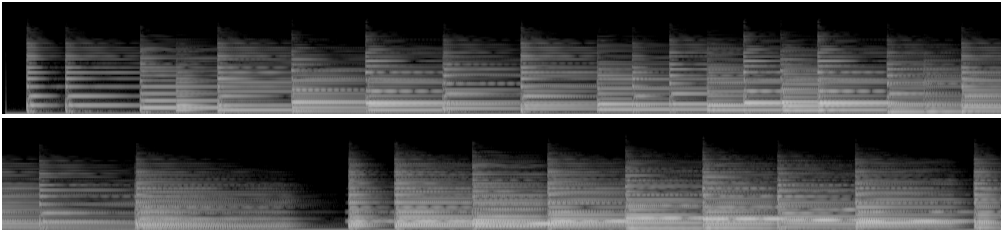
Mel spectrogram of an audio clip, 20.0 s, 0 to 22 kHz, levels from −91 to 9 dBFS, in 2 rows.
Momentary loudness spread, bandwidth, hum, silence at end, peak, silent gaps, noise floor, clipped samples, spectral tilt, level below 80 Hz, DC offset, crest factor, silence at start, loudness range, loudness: 12 LU; 6.6 kHz; none; 0 s; -8 dBFS; none; -58 dBFS; under 0.1%; -9 dB/octave; -50 dBFS; 0.5%; 16 dB; 0.25 s; 7 LU; -25 LUFS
